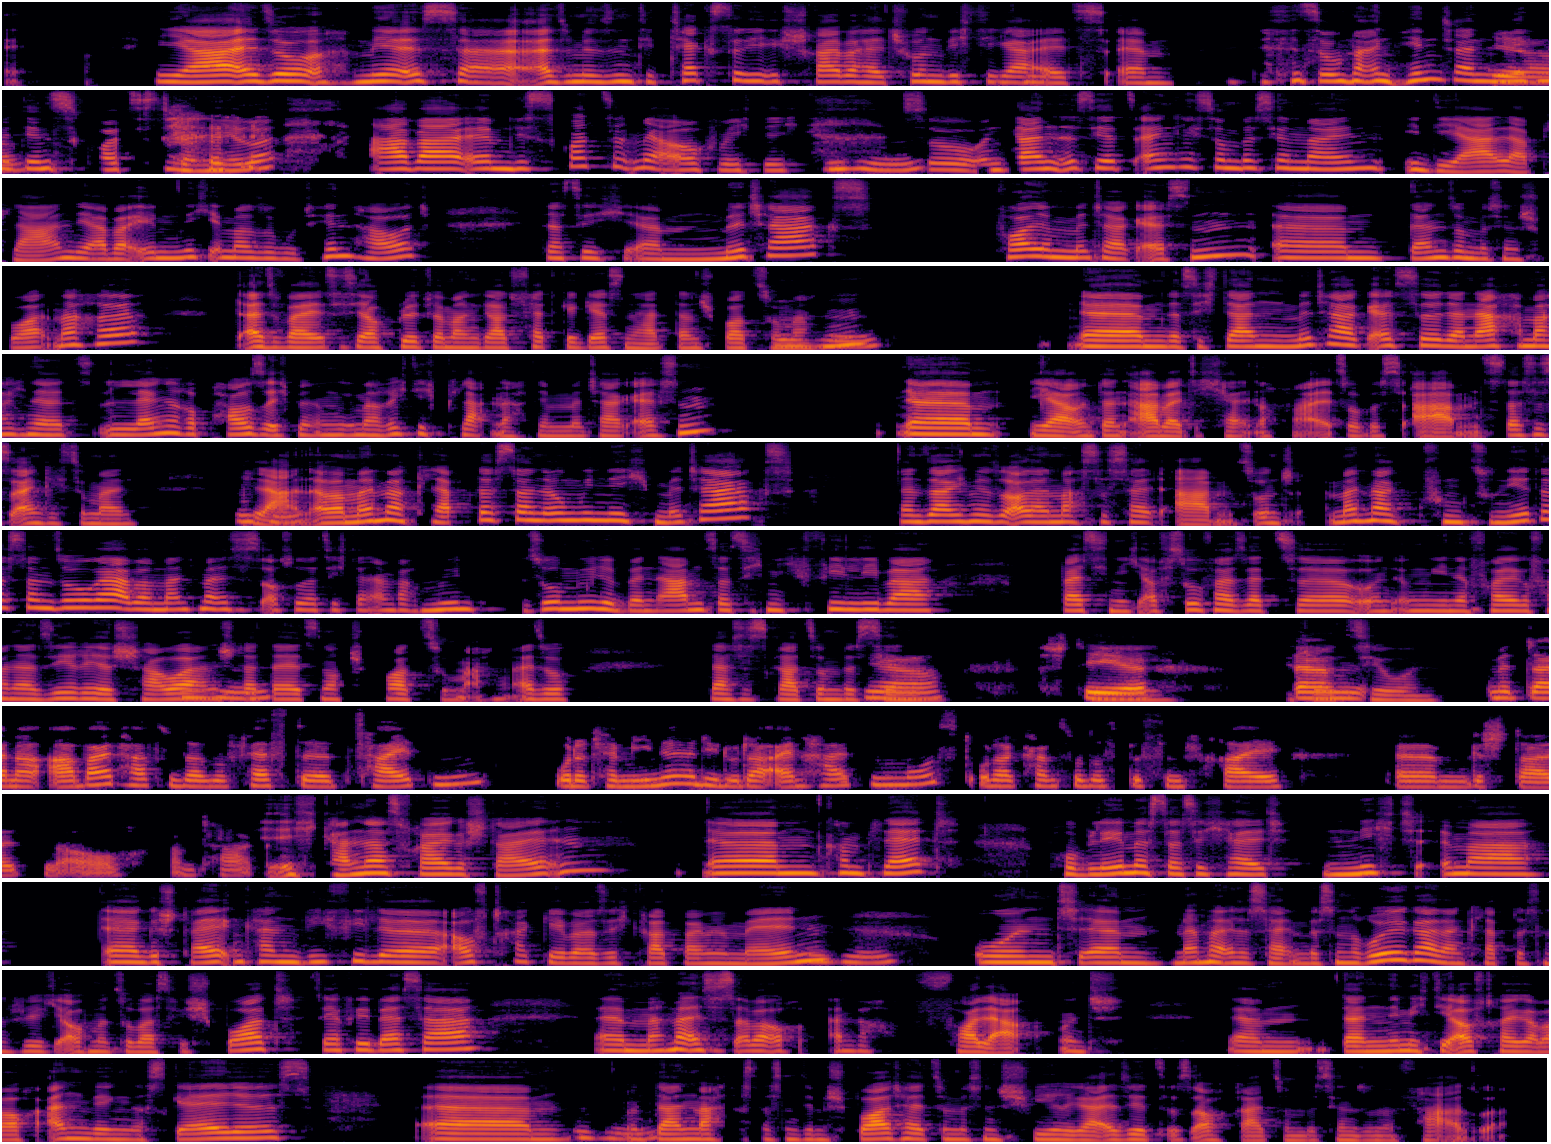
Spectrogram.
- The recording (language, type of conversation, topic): German, advice, Wie sieht eine ausgewogene Tagesroutine für eine gute Lebensbalance aus?
- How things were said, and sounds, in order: chuckle; laughing while speaking: "so mein Hintern"; chuckle; stressed: "voller"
